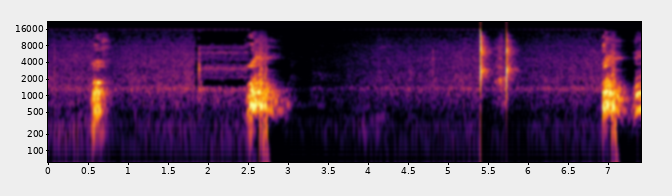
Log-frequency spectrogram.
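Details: Daisy, a beagle, voicing at a stink bug: three short, loud, harsh barks spaced about two seconds apart, with faint clicks and a quiet indoor background between them.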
